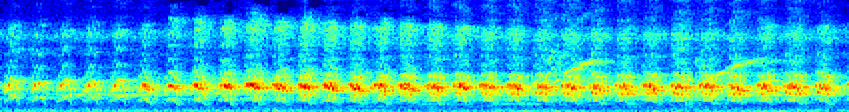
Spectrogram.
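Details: Borneo white-rumped shama in vigorous song with coarse fill-in phrases: a dense, fast, pulsing trill of chattering notes repeated about three times a second, ending with a couple of upward-swept whistles.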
